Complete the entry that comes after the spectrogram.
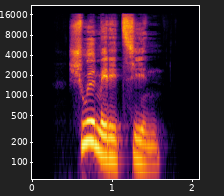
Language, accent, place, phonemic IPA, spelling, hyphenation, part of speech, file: German, Germany, Berlin, /ˈʃuːlmediˌt͡siːn/, Schulmedizin, Schul‧me‧di‧zin, noun, De-Schulmedizin.ogg
- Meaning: academic medicine (as opposed to alternative medicine)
